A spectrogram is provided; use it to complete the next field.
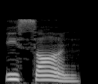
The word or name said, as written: ihsan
